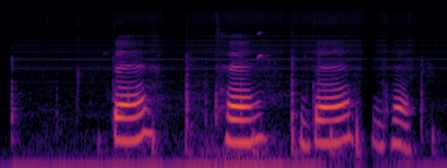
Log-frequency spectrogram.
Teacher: त, थ, द, ध ये दंत से बोला जाता है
